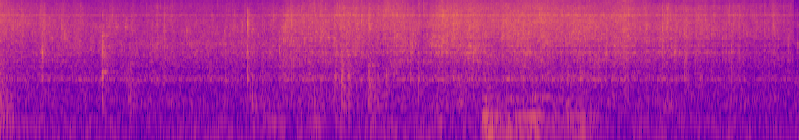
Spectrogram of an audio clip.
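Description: Slices of peeled green mango sizzling in hot mustard oil with mustard seeds and dried red chillies in a steel kadai, the oil spitting steadily as the fruit fries. The slices are stirred with a metal spoon, with a few faint clicks of spoon on pan.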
